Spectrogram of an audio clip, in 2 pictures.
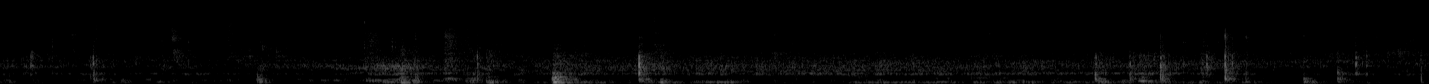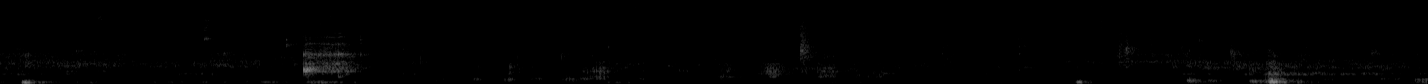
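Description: A kitten's paws and a rat's body scrape and knock on a hard floor.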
